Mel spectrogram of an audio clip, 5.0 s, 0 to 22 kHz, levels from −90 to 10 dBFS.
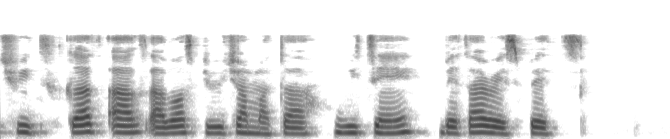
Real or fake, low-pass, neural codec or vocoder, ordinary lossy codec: real; none; none; none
